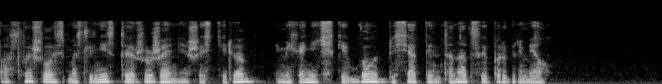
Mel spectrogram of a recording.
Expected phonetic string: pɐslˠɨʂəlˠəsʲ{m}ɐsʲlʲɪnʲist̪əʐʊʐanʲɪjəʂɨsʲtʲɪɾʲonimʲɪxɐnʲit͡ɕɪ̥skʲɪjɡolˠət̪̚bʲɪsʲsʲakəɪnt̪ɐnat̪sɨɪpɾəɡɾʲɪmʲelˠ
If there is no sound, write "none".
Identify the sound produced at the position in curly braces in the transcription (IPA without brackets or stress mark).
m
